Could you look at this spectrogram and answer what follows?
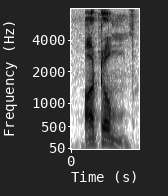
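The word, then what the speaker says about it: autumn: থাকে দেখো প্রথমে আসি অটম এ ইউ টি ইউ এম এন দেখো এন এর উচ্চারণ এখানে নেই তার উচ্চারণ হচ্ছে অটম অর্থাৎ শরৎকালে কন্ডেম সি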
